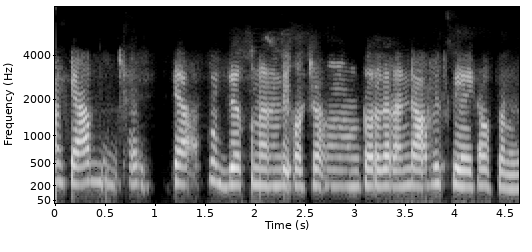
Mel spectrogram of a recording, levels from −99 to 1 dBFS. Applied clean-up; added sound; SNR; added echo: neural mask model Resemble Enhance denoiser.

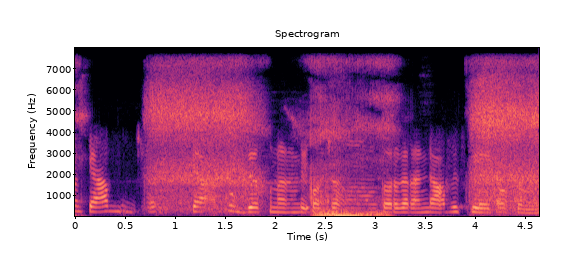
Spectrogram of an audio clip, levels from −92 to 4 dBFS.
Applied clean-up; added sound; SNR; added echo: none; Breathing; -1 dB; none.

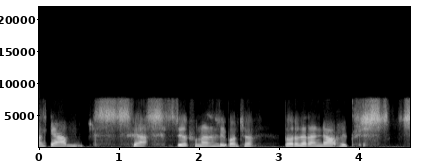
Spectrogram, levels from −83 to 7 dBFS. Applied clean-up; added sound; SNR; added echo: neural diffusion model UNIVERSE++.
